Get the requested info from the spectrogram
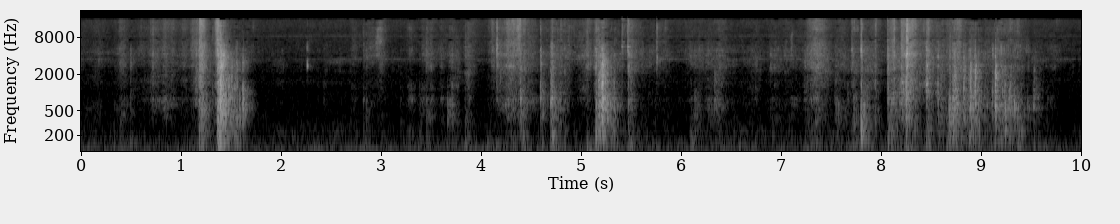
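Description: A dog tearing at a cardboard egg carton wrapped in masking tape to get at treats inside, in three bouts of ripping and crinkling. The bouts come about a second in, around five seconds, and from about seven and a half seconds to near the end.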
